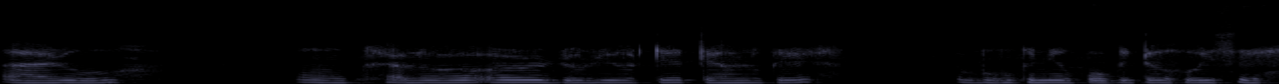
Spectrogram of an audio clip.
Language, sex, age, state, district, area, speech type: Assamese, female, 30-45, Assam, Golaghat, urban, spontaneous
